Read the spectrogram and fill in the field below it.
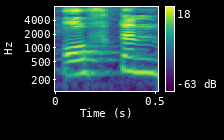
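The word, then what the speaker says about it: often: एफ टी ई एन ऑफ्टन बनता है लेकिन हम इसको ऑफ पढ़ते हैं क्योंकि इसमें टी साइलेंट है ट्विस्ट इस तरह टी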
